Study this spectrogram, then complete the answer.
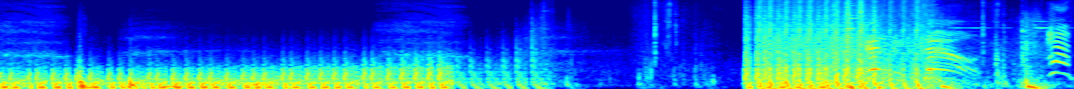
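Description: An assault rifle fires in rapid bursts.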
